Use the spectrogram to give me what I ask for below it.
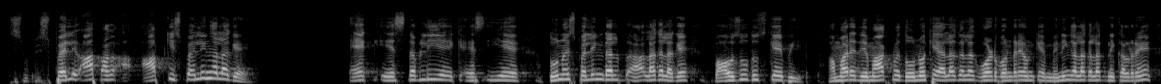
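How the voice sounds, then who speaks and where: A man teaching a recorded lecture as an NLP trainer, explaining step by step, spelling words out letter by letter and often adding "ठीक है ना" as a check. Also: sits high. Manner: explanatory, repeats "ठीक है ना" tag questions; mixes English phrases into Hindi.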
